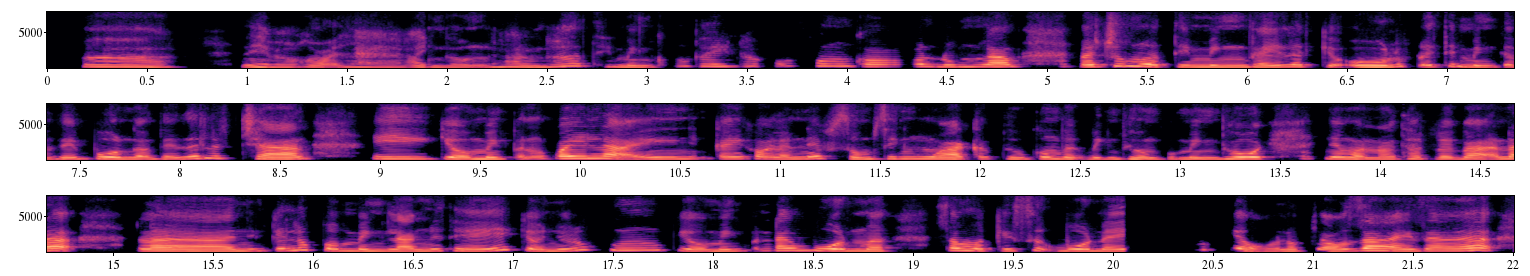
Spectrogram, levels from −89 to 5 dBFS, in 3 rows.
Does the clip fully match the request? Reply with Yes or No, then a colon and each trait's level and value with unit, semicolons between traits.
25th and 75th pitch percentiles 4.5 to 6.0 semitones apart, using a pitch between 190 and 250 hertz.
No: average, 4.1 semitones; high, 235 Hz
